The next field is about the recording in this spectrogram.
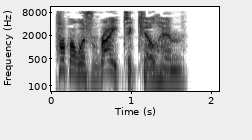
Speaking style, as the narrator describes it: He yelled

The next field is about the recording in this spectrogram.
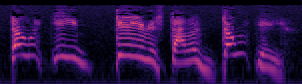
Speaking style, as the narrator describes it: cried Mrs

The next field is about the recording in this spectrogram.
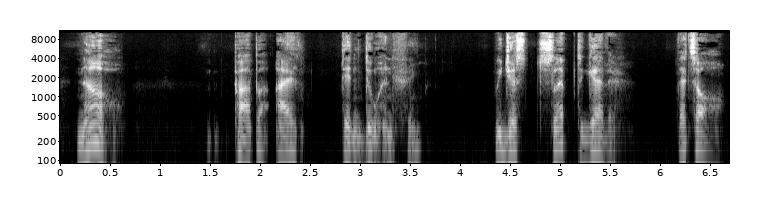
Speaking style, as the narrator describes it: Zek blushed, and he stammered as he said

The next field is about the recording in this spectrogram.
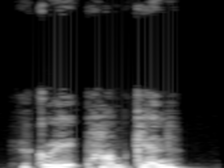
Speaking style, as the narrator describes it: Janelle cried

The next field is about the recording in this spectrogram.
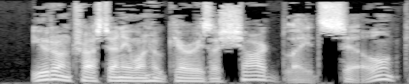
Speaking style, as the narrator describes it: Kaladin said with a sigh

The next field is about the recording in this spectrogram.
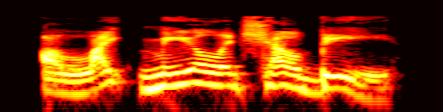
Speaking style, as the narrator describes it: roared the bug

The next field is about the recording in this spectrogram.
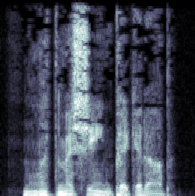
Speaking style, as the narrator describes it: he growled

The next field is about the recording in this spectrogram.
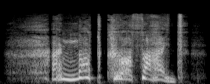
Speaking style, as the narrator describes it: She screamed, and instantly started crying

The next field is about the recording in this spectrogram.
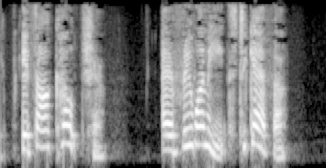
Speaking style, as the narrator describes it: she said cheerfully

